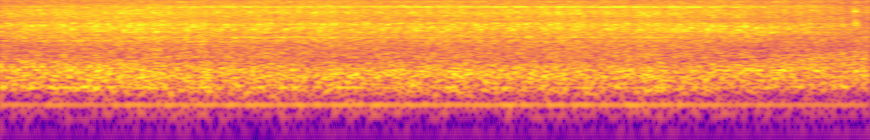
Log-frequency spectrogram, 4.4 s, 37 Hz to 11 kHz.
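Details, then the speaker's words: Range Rover L322 3.6 TDV8 diesel, just started after fitting a genuine OEM fuel filter to cure a leak: steady, even idle with a constant low hum and no knocks, misses or hunting; normal idle. "So fired up fine. So it seems okay at the minute."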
